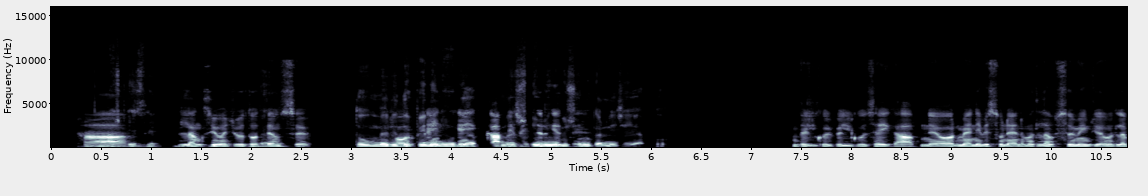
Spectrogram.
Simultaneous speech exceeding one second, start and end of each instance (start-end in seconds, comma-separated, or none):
3.5-5.4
